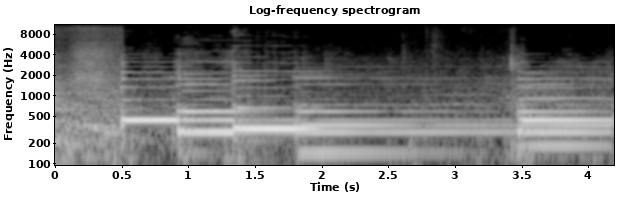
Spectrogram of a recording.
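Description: Roland digital stage piano playing a slow solo intro: a chord struck about half a second in, a few more notes added over the next second and left to ring and fade, then a fresh chord near the end.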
